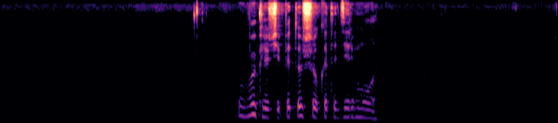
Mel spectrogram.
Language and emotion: Russian, angry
